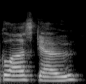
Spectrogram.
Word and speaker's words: Glasgow: that's right okay good it's not Glasgow as some people sometimes pronounce it like Moscow or whatever but um Glasgow and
